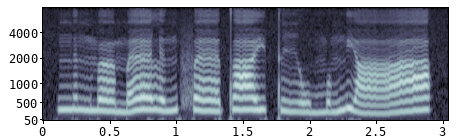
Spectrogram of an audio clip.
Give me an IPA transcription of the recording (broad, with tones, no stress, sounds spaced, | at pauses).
ŋ ɪ˨ ŋ m œː˨˩ m ɛː˧ l ɪ˨˥ ŋ f ɛː˨ t̪ aː˧ j t̪ iː˨˩ w m ʊ˨˥ ŋ j aː˨˥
